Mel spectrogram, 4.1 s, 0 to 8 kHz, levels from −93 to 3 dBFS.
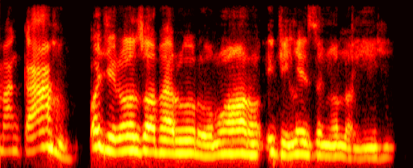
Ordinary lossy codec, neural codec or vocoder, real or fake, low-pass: none; codec, 24 kHz, 3 kbps, HILCodec; fake; 7.2 kHz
